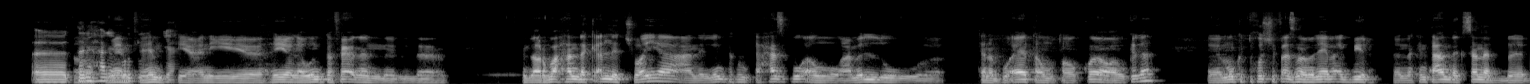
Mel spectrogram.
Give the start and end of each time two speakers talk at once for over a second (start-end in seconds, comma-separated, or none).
0.7-1.9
